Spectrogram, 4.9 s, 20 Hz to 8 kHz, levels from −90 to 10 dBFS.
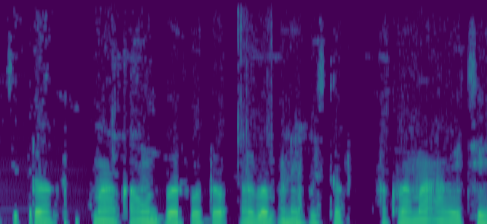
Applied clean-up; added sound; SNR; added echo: classical method spectral subtraction.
